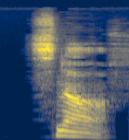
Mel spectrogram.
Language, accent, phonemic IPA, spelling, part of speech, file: English, Australia, /snɑː(ɹ)f/, snarf, verb, En-au-snarf.ogg
- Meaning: 1. To eat or consume greedily 2. To take something by dubious means, but without the connotations of stealing; to take something without regard to etiquette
